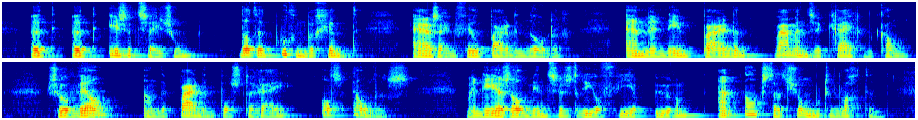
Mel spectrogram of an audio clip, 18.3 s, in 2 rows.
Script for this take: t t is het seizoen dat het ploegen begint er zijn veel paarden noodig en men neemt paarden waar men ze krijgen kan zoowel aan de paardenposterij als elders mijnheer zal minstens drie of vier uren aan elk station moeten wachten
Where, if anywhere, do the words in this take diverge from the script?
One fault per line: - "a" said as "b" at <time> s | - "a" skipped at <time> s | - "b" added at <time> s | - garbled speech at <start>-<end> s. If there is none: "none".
none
